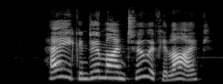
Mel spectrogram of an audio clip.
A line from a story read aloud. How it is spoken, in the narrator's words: called out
